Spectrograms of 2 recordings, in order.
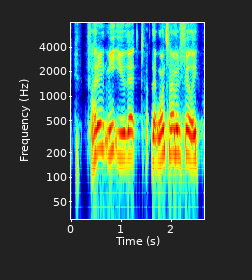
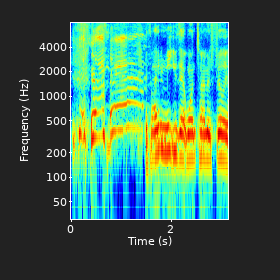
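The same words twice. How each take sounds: First: High, choked-up tribute, played for laughs; hammed-up sentimental toast, slowing at the start; mock emotional toast. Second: High, slow hammed-up crying; mock tearful. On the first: Friend toasting Keith, mock emotional and struggling. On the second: Friend toasting Keith, exaggerated tearful breakdown. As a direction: wail it out as fake sobbing. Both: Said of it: "ooh, this is hard".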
